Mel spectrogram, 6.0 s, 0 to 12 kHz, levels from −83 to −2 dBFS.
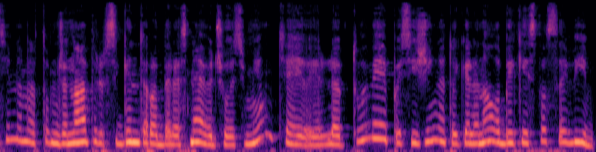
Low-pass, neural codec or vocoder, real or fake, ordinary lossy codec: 10.8 kHz; codec, 24 kHz, 0.9 kbps, WavTokenizer, medium speech release version 2; fake; MP3, 48 kbps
